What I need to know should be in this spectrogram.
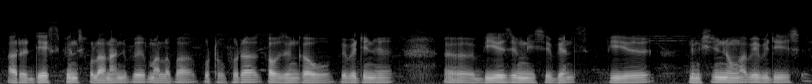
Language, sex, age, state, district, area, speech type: Bodo, male, 45-60, Assam, Baksa, urban, spontaneous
